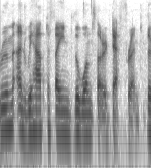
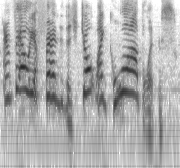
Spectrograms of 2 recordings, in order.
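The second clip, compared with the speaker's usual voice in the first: squeaky goblin voice, much higher. Acted. Repeats line in goblin voice.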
